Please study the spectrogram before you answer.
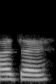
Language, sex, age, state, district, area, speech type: Nepali, female, 18-30, West Bengal, Kalimpong, rural, conversation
